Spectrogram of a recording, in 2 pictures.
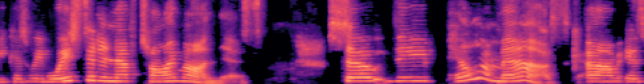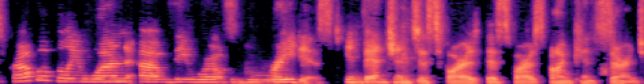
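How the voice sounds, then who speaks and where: At a very slow pace, a woman speaks at a high pitch with very wide pitch swings. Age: 70s. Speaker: skincare practitioner. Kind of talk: tutorial. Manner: halting, many fillers.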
